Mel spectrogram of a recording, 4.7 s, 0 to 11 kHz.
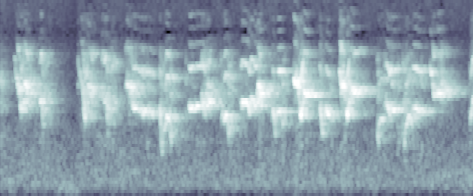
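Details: Serbian Slavujar canary from Belgrade, 2016, singing excitedly in a continuous stream of quick, high, whistled notes, with downward slurs and sharp rising chips. The phrases run together with barely a pause.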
